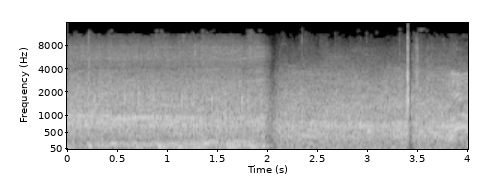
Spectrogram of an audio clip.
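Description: Ballpark crowd noise, then a single sharp crack of a bat hitting a pitched baseball about three and a half seconds in: the swing that sends a high drive out for a home run.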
